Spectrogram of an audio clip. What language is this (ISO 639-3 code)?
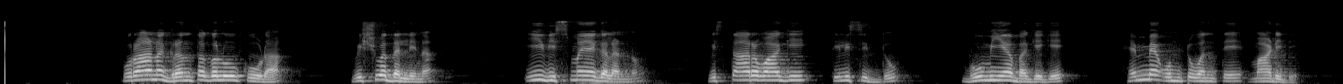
kan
